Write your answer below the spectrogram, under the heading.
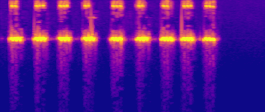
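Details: Cricket chirp used to scare off rats, nine sharp high-pitched pulses at an even pace over about two seconds, then silence; nothing else audible.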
